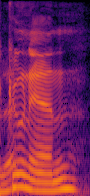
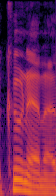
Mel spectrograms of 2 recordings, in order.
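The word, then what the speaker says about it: Kuhnhenn: beer you'll follow that this is the coonan I think that's how you spray so it's spelled k-u-h-n-h-e-n-n so kunana is what I'm going to call it okay if I'm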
